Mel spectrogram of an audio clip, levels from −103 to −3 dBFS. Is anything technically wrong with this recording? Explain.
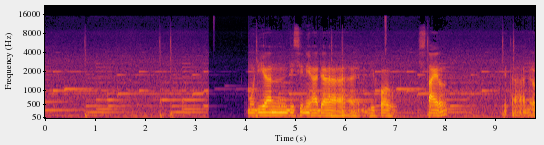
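Yes. From 3.27 to 4.07 s the sound drops about 27 dB, nearly vanishing. Likely one channel inverted, so shared content cancels in mono.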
